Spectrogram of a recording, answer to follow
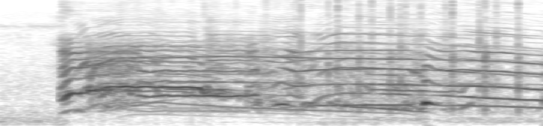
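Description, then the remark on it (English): After a brief quiet moment, a group of guests at a gender reveal party suddenly erupts into loud, sustained cheering, with high-pitched screams and excited whoops blending together for several seconds. “This video may sound like it's from any old gender reveal party, but it's from one that's a little different.”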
